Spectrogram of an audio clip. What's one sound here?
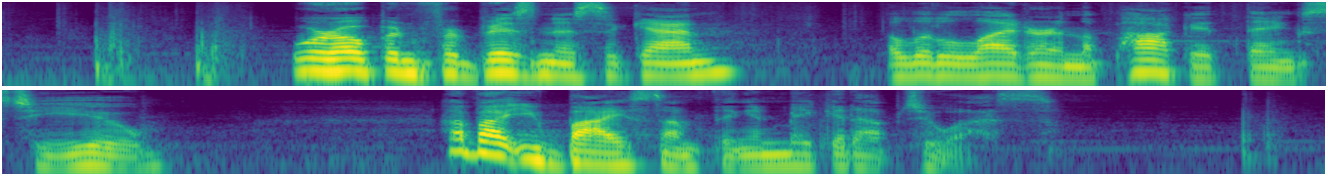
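An elderly woman speaks warmly and cheerfully, close by.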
